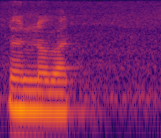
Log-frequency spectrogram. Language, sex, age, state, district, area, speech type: Assamese, male, 18-30, Assam, Lakhimpur, rural, spontaneous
